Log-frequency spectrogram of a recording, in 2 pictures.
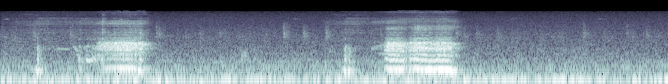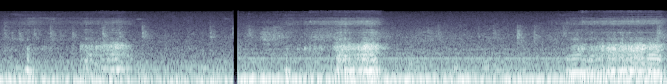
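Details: Sleep snoring: loud, rough snores with each breath in, about four in twenty seconds, over quiet room noise.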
